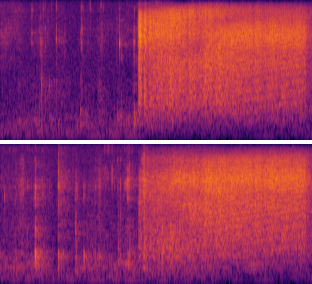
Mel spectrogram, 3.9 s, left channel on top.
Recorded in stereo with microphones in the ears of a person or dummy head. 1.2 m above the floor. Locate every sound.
1.7 s keys jangling: 65° left (ahead or behind), 0.8 m; by 3.8 s centre (ahead or behind), 1.8 m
